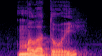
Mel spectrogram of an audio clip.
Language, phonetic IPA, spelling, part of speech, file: Russian, [məɫɐˈdoj], молодой, adjective / noun, Ru-молодой.ogg
- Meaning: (adjective) 1. young 2. youthful 3. new; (noun) genitive/dative/instrumental/prepositional singular of молода́я (molodája)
